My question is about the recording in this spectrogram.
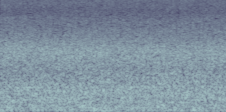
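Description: River rapids rushing over rocks: a steady, even wash of running water.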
